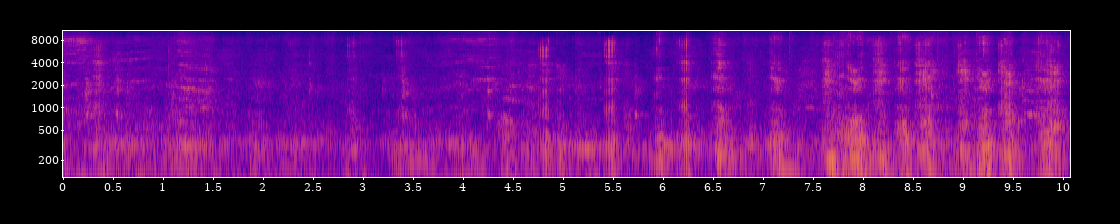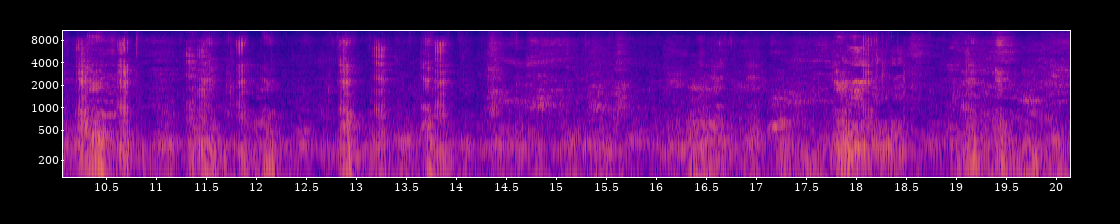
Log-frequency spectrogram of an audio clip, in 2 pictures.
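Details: Several pigs on a pig farm keep up dense, overlapping grunts and sharp squeals through the clip, with a constant noisy background.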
